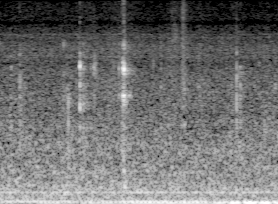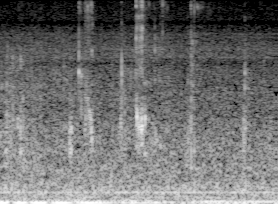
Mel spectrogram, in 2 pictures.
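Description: Close-miked chewing of a soft, chewy mochi with a soft filling: scattered small, irregular mouth clicks and smacks.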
